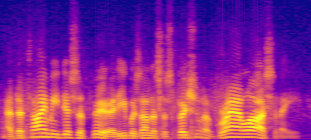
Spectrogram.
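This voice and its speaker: An actor playing a wisecracking freelance insurance investigator in a 1940s radio drama, talking in dry, sarcastic quips. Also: male voice, on the high side, lively intonation, fast, bright, forceful tone, a little hiss or hum. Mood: sardonic. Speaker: lead character and narrator. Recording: muffled old radio recording with music.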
